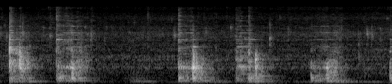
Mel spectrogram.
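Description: Garlic and curry leaves frying in hot oil for a tamarind kuzhambu, a close sizzle broken by repeated scraping stirs about every second, with no voices.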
